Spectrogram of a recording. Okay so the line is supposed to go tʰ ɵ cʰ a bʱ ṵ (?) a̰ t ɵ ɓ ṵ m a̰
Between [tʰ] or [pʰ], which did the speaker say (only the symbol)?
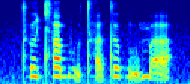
tʰ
